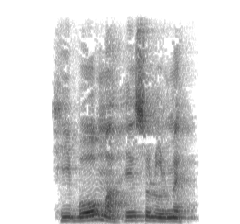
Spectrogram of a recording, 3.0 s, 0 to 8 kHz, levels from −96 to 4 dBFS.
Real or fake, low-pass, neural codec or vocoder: real; 7.2 kHz; none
